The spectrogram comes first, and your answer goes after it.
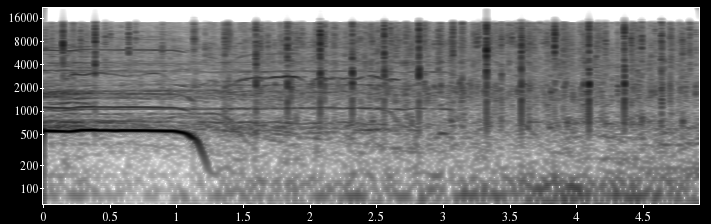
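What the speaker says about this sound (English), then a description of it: "So that's everyone cheering." A sustained tone slides down and cuts off, then a crowd at a PlayStation gaming expo cheers with scattered claps and whoops at moderate distance.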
